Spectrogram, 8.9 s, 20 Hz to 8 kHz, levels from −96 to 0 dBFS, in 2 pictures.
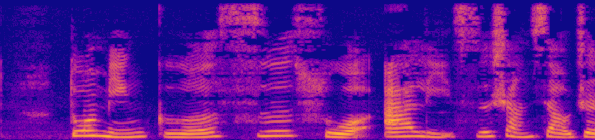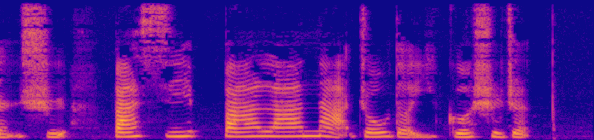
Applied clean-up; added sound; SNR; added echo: none; none; none; none.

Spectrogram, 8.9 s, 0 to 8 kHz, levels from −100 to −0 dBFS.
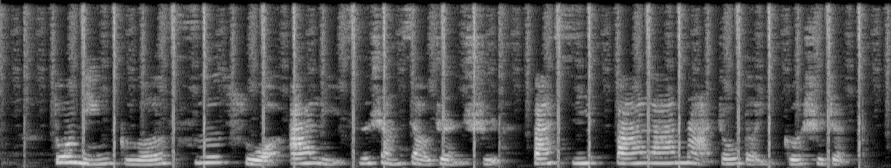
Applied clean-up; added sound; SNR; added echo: classical method WPE with log-MMSE.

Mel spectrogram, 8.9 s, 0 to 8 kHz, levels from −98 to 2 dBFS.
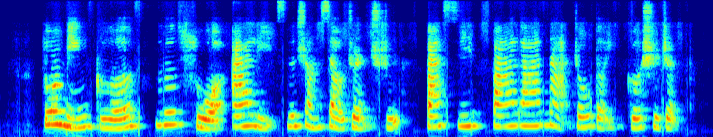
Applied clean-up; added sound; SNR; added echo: neural mask model DeepFilterNet 3.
